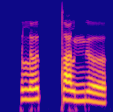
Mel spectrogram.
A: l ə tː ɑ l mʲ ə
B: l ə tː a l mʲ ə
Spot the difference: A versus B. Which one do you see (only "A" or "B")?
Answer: B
